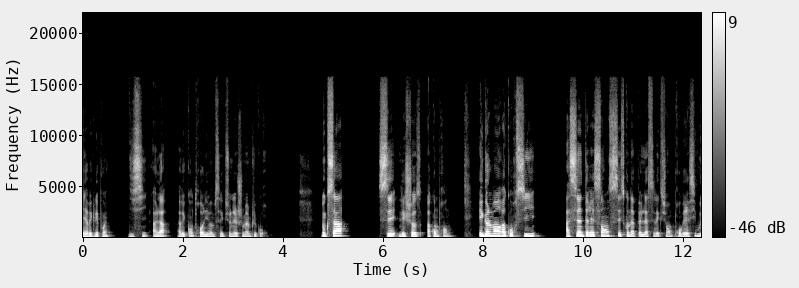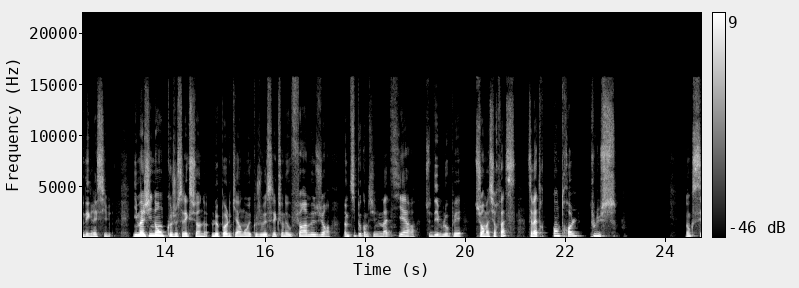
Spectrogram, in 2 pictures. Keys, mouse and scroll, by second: 0.3 click, 1.2 ctrl+click, 3.7 middle click, 7.2 middle click, 8.1 click, 8.4 scroll down 2, 8.7-11.0 middle drag, 12.9 middle click, 20.9-22.0 scroll up 2, 22.5 ctrl+KP_Subtract, 24.3 click.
